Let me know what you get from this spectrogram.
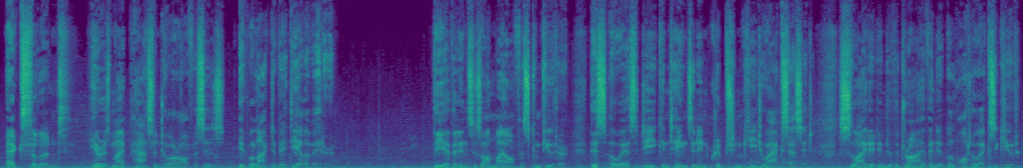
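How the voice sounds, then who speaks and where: An actor playing an old alien businessman in a video game, suave and dryly scheming, with measured formal speech. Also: low-pitched, lively intonation. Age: older. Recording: music behind the voice.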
